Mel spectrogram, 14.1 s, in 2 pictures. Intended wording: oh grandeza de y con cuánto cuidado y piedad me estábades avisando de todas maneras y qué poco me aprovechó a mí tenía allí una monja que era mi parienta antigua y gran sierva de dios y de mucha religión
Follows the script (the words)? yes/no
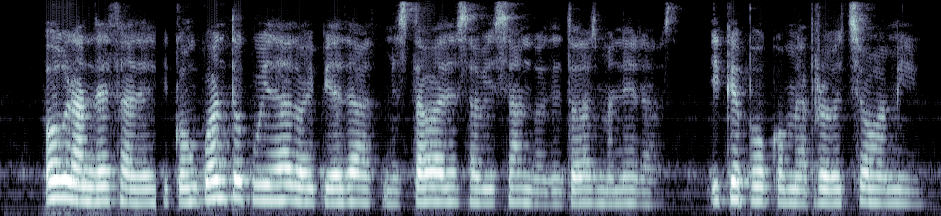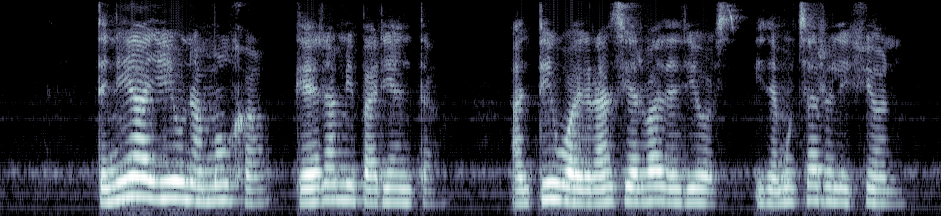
yes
